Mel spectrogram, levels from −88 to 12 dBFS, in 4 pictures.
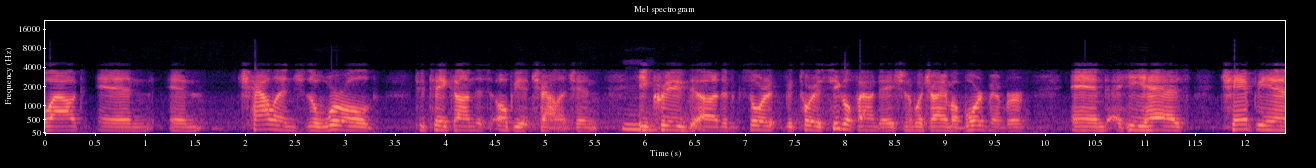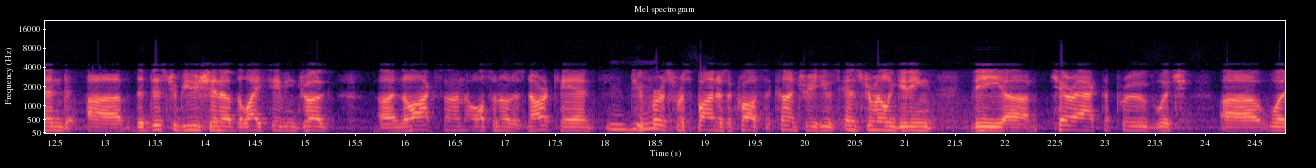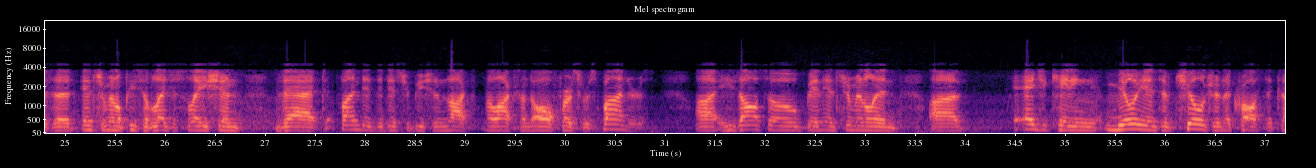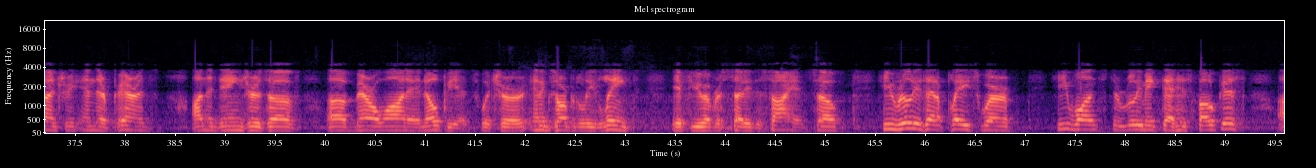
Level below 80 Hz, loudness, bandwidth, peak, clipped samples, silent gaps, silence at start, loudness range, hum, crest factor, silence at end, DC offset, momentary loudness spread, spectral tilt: -58 dBFS; -15 LUFS; 5 kHz; 0 dBFS; under 0.1%; none; 0 s; 2 LU; none; 16 dB; 0 s; under 0.1%; 10 LU; -7.5 dB/octave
